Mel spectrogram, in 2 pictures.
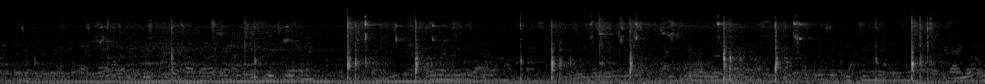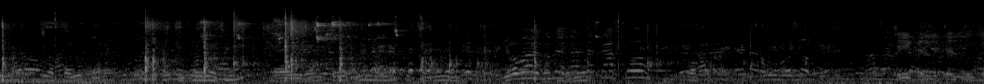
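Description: A rally on a frontón court: a hard ball smacked by the players and rebounding off the concrete wall, a quick run of a dozen or so sharp cracks at uneven intervals, starting a few seconds in and stopping about two-thirds of the way through. Low voices of players murmur underneath.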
